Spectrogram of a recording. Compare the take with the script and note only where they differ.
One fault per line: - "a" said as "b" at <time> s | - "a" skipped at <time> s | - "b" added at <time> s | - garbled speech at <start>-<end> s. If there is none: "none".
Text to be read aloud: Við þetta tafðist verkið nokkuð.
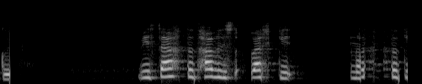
- garbled speech at 3.6-4.2 s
